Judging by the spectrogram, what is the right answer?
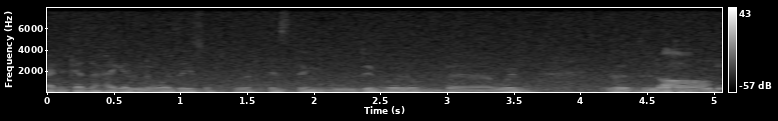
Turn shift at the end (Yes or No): No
